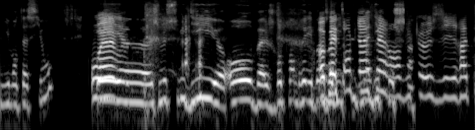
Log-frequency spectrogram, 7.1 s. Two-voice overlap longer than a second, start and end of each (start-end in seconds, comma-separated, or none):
4.7-6.2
